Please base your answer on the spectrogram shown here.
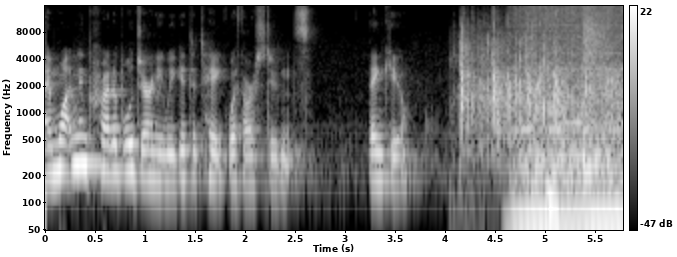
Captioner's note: clapping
